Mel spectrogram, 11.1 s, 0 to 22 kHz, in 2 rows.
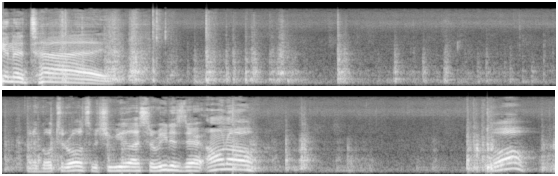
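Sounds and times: plastic figures clacking: 0.0 - 6.9.

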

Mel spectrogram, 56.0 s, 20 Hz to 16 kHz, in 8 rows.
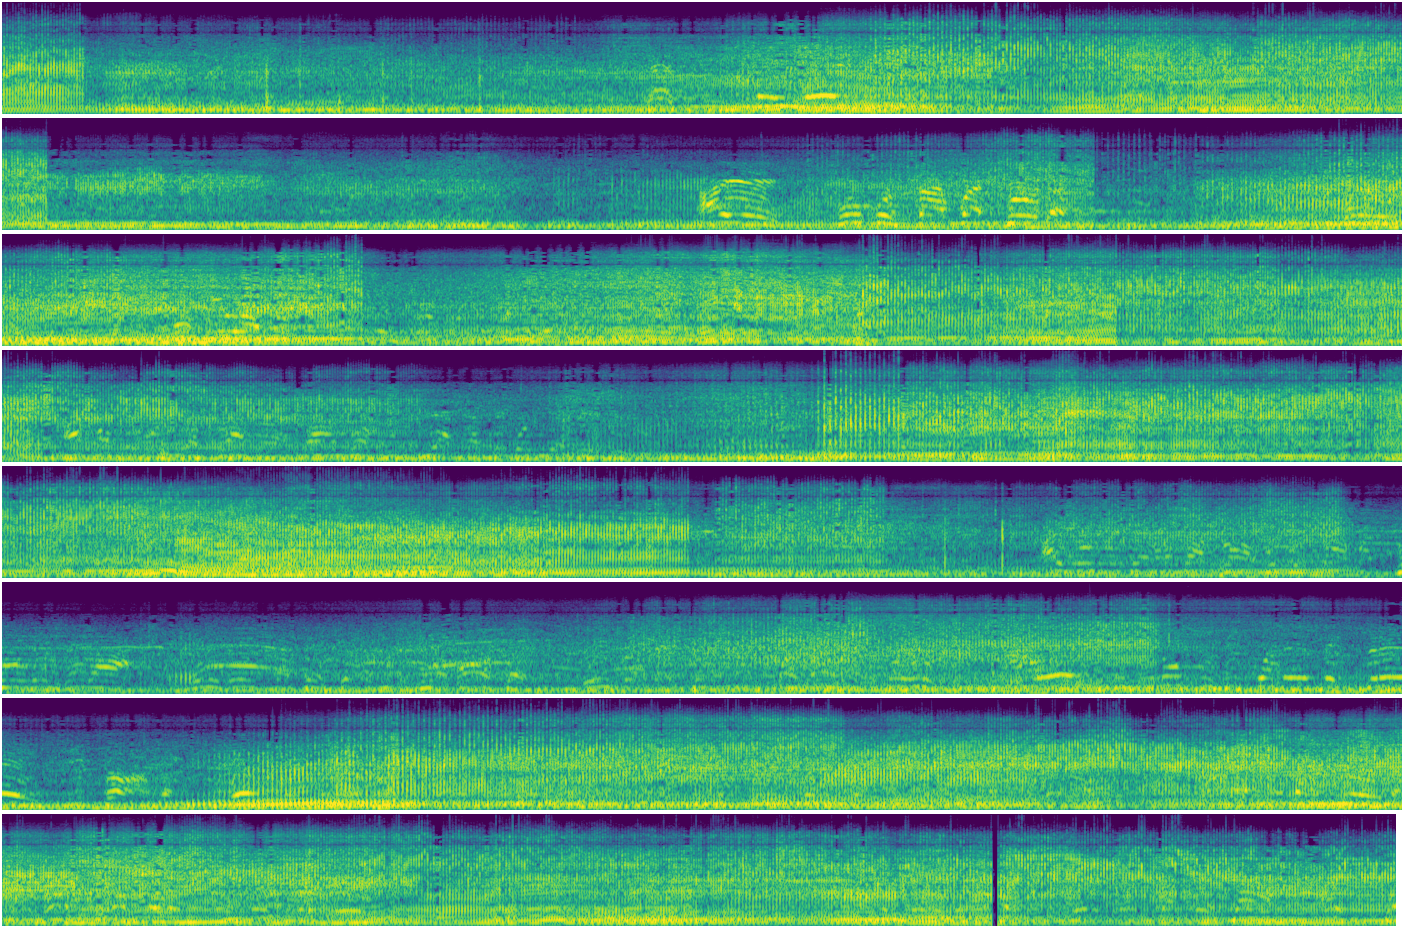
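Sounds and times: dirt bike engines revving: 0.0 - 55.9.

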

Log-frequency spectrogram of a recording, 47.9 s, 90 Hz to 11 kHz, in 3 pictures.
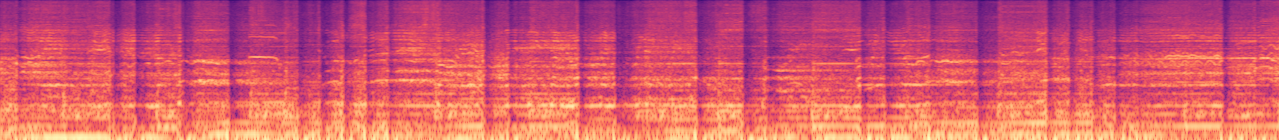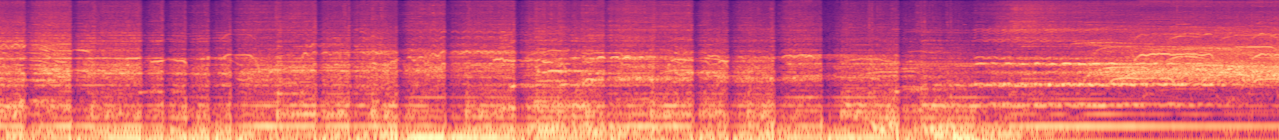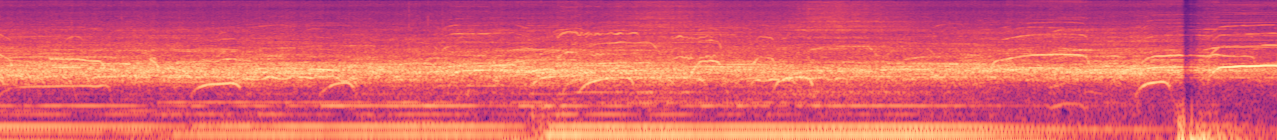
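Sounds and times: audience cheering and screaming: 0.0 - 9.3, 14.2 - 28.0, 28.6 - 47.9
rock band playing: 0.0 - 47.9.

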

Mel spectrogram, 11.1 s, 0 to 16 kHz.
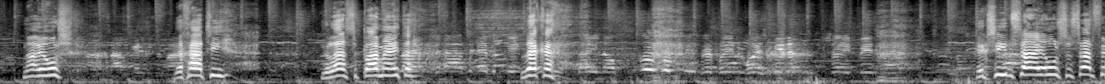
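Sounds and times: music playing: 0.0 - 11.0
voices: 0.0 - 11.0.

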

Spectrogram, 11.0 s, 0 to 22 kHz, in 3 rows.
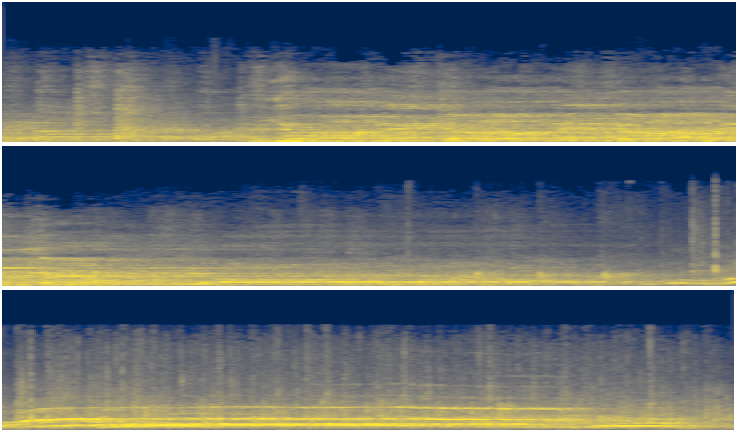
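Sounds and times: song: 0.0 - 7.3
audience applauding: 6.0 - 11.0
high-pitched cheering shouts: 7.1 - 11.0.

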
